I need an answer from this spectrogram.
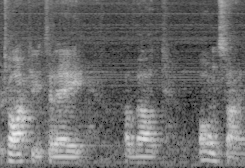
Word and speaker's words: bonsai: to you today about bonai it's a a Horticultural art that came from the Far East bonai pronounced bone as in the bone in your arm and sigh as in a nice deep sigh originally started in China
